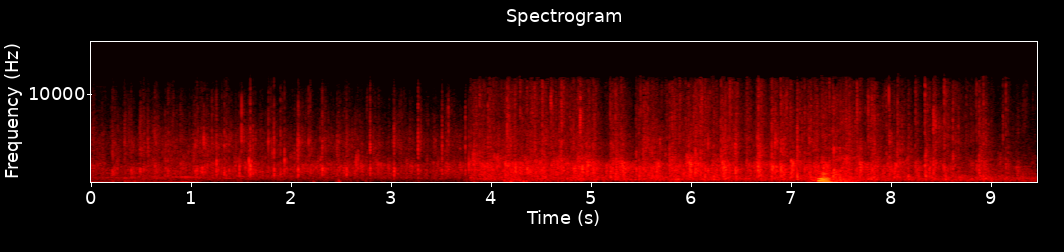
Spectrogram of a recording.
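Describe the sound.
Audience applause welcoming a speaker to the stage at a travel writers' festival at Destinations in Olympia, a sustained wash of many hands clapping that swells slightly after the first few seconds, with some talk over it.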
